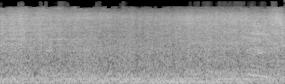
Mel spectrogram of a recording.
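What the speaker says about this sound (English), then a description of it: "The end of the train's coming." A long freight train rolls past at Monolith in the Tehachapi mountains, a loud steady rumble and clatter of wagons close by that fills the whole stretch without letup.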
